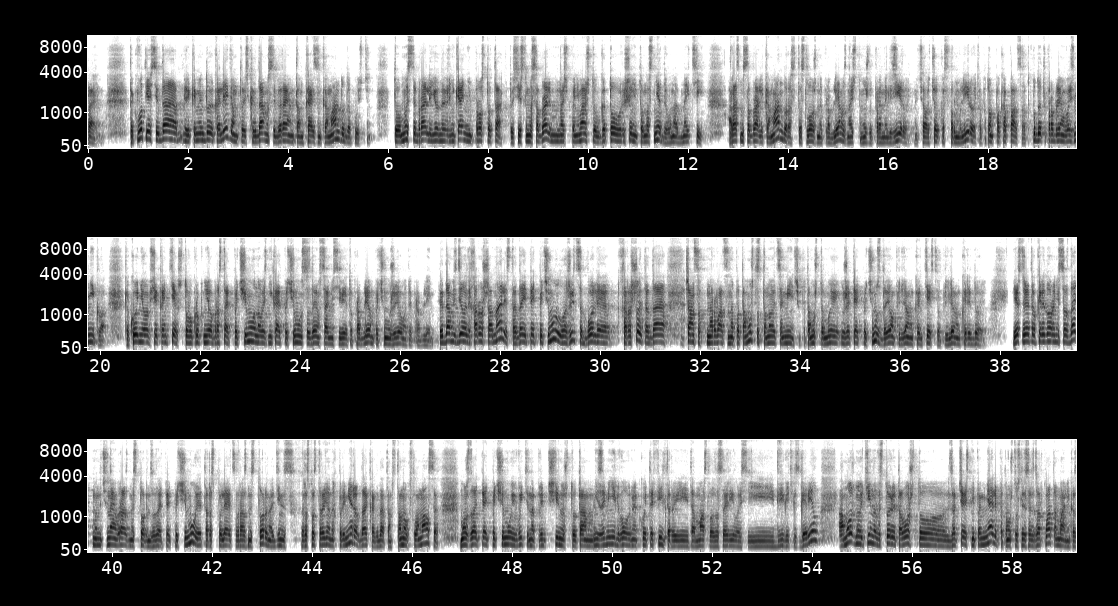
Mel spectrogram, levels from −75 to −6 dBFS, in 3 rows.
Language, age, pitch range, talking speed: Russian, 20-39, 130-160 Hz, 185 wpm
